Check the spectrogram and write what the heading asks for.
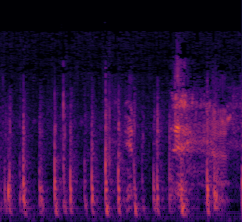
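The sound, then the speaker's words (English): Horses' hooves clop in a quick, steady rhythm as riders rein the horses to a stop where a trail ends at a cabin, with a short, breathy snort or whinny near the end. “We'd better lead the horses from here.”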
